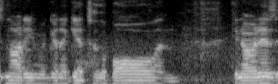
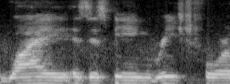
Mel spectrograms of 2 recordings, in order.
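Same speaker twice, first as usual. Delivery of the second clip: plain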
